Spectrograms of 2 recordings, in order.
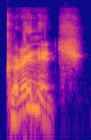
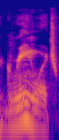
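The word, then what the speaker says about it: Greenwich: here in good old green Wich New York and uh talk to an English friend of mine saying why the hell don't you call it greenich now that's Conneticut we're green Wich we're New York we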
